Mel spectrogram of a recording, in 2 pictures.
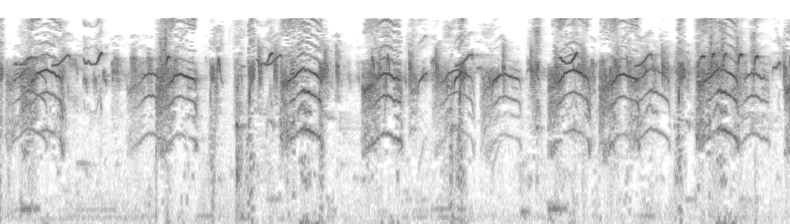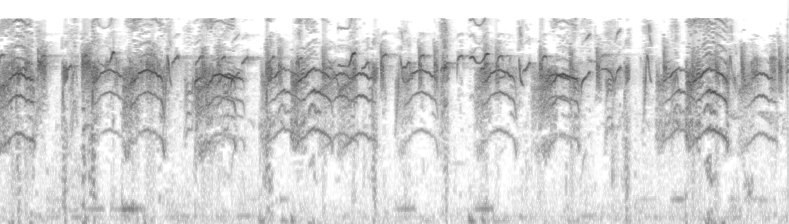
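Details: Continuous lure sound of little spiderhunter: sharp, high chirping notes rapidly repeated and overlapping, forming an agitated, noisy chorus.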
